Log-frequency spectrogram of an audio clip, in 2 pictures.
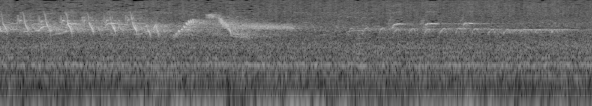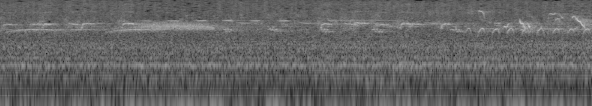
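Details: Honey bees humming in a steady, low drone with layered harmonics, while birds chirp and trill brightly above throughout, including a quick descending burst near the start.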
